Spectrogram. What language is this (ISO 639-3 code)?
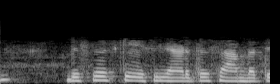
mal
